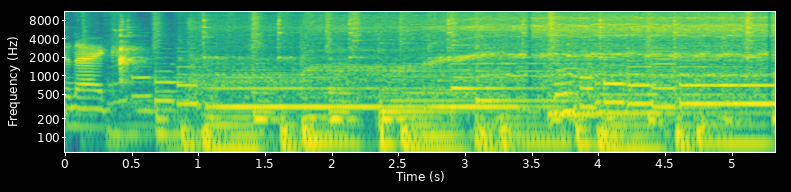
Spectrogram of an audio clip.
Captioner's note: stand mixer whirs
